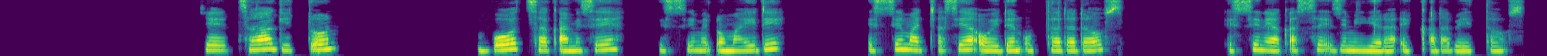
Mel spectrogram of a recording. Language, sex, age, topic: Gamo, female, 18-24, government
